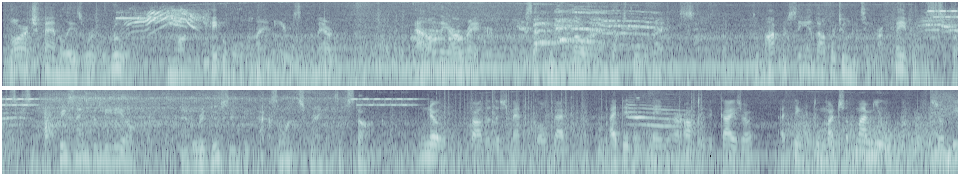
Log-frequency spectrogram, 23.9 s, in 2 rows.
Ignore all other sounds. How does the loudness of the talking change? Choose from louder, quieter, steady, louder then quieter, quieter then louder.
steady.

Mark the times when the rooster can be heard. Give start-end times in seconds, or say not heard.
5.1-8.8.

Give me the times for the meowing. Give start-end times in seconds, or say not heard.
1.4-2.6, 11.2-12.7, 19.7-20.6.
